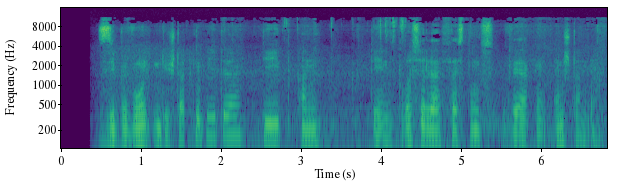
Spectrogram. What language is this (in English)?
German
